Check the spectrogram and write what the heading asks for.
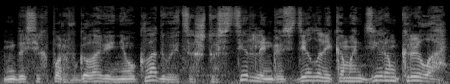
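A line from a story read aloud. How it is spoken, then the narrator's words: Mutter. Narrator (Russian): пробормотал Сойер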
